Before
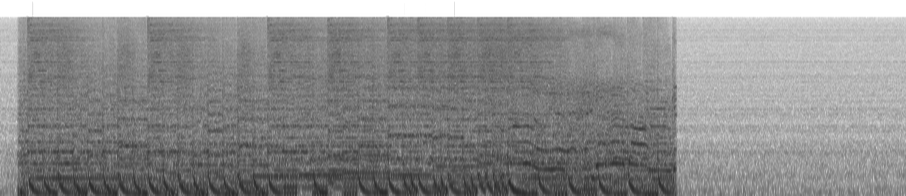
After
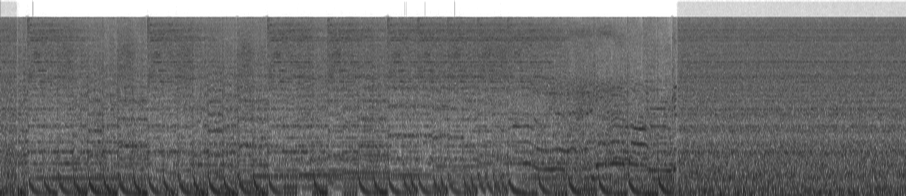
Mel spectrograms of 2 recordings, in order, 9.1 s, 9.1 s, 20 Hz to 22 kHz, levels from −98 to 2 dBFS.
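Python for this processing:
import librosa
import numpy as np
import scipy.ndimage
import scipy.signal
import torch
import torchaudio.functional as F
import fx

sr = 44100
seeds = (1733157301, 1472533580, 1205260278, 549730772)

y = fx.high_shelf(x, sr, hz=3200.0, db=11.0)
y = fx.env_flatten(y, sr, amount_pct=100)
y = F.gain(torch.from_numpy(y), -2.0).numpy()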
